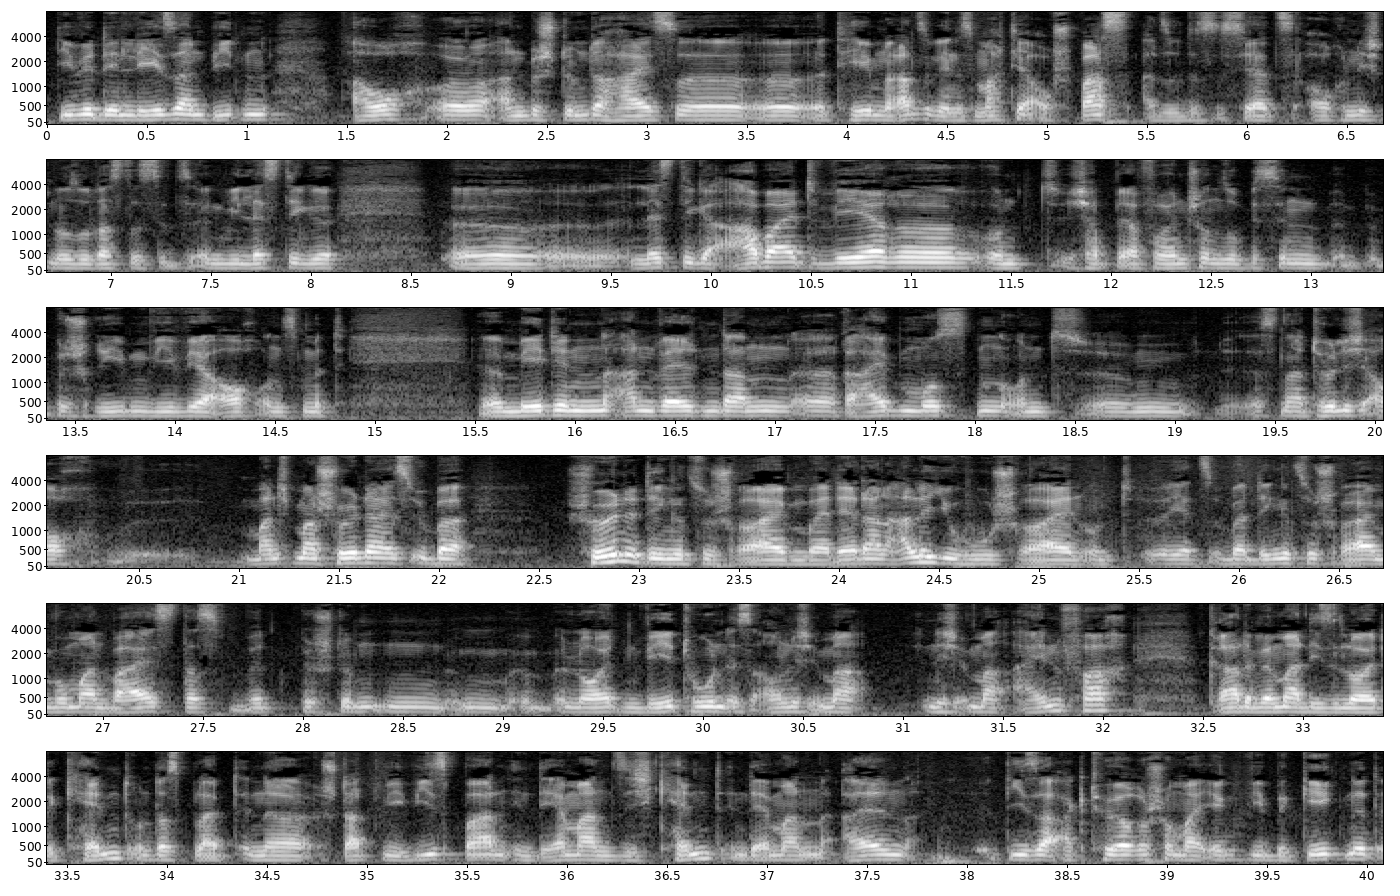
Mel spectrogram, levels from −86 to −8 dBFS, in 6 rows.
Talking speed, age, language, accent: 190 wpm, 30-49, German, German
